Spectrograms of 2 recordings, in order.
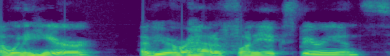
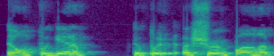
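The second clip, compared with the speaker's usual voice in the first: bad Australian accent; 4 semitones higher than usual. Shown as a demonstration. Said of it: "oh my God, it's so bad".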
